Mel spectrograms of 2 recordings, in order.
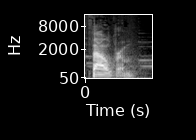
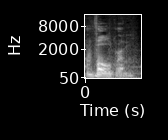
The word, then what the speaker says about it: Falgrim: Okay, because it's Falgrim, Mm. not Volgrim.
